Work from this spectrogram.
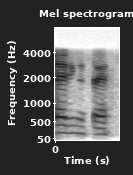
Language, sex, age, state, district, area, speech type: Tamil, female, 45-60, Tamil Nadu, Virudhunagar, rural, conversation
